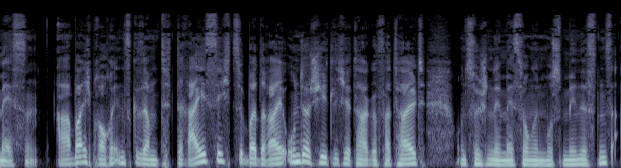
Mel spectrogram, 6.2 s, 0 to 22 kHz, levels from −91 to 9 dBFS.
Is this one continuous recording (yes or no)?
no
